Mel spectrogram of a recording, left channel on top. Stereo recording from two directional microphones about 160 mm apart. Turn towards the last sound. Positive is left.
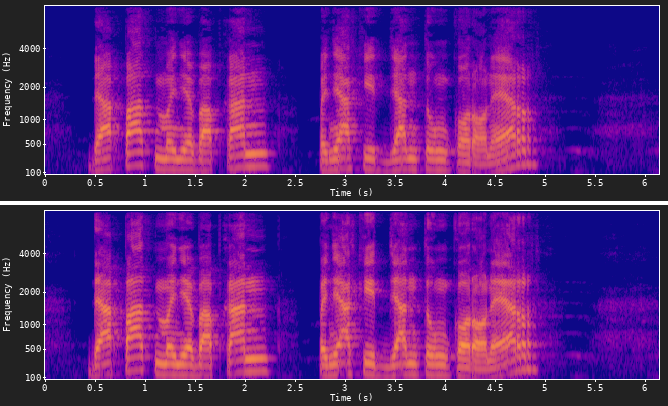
turn(degrees=-15)  # may be behind; listen again after turning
